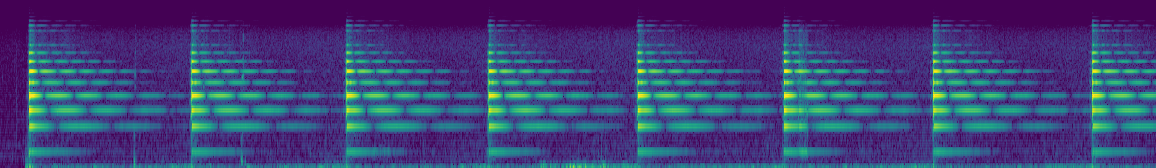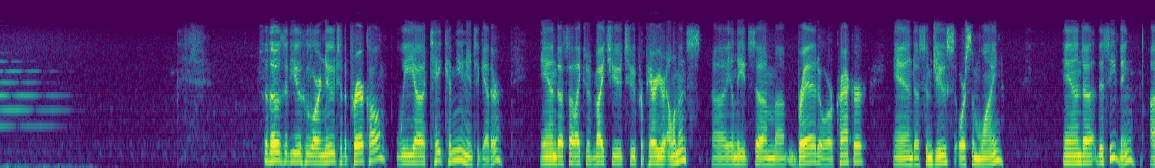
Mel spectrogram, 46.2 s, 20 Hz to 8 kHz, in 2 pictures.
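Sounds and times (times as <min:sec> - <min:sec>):
single bell being struck: 0:00.6 - 0:24.7
speech: 0:28.4 - 0:33.2, 0:33.9 - 0:43.2, 0:44.4 - 0:46.2.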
